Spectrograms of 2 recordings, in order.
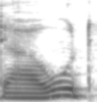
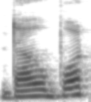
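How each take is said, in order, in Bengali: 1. 'b' ধ্বনিটি 't'-এর আগে নীরব থাকে। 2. 'b' ধ্বনিটি 't'-এর আগে উচ্চারিত হয়। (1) "এখানে কিন্তু বিয়ের কোনো উচ্চারণ নয়" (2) "ডাউ বট বলছি না"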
